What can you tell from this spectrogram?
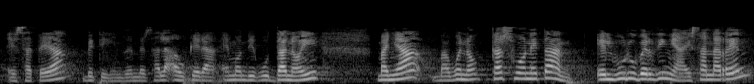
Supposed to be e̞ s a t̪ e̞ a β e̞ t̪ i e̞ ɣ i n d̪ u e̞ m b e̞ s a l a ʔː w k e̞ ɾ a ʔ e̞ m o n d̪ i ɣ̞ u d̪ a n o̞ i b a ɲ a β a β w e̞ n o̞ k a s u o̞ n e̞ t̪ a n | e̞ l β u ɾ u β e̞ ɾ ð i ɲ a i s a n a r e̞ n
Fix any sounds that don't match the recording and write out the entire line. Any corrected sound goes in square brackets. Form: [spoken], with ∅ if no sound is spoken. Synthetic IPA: e̞ s a t̪ e̞ a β e̞ t̪ i e̞ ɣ i n d̪ u e̞ m b e̞ s a l a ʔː w k e̞ ɾ a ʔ e̞ m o n d̪ i ɣ̞ u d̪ a n o̞ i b a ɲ a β a β w e̞ n o̞ k a s u o̞ n e̞ t̪ a n | e̞ l β u ɾ u β e̞ ɾ ð i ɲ a i s a n a r e̞ n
